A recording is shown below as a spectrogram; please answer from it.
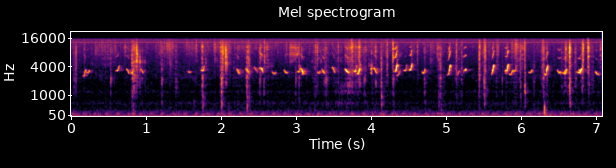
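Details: A noisy brood of chicks, 11 to 13 days old, kept in a brooder while growing wing and tail feathers, keeps up a dense chorus of short high peeps, overlapping and repeated, with pecking taps and a low steady hum.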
